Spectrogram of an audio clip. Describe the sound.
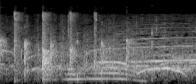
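An audience applauds a female co-host steadily for a couple of seconds, with scattered sharp claps over a dense patter, mixed with cheering voices and a few high, drawn-out shouts.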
